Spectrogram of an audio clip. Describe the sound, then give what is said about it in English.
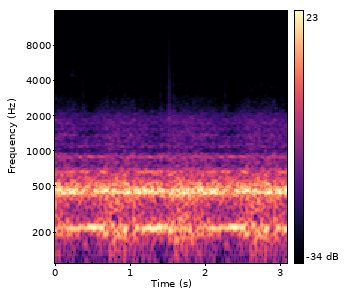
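A steady, unbroken wash of white noise holds at a constant loudness for the whole stretch, with a low hum running through it and a few faint ticks on top. No one speaks. “And since you probably wanted to hear it just by itself, some nice white noise.”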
